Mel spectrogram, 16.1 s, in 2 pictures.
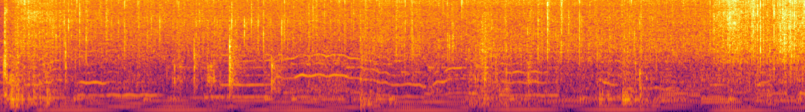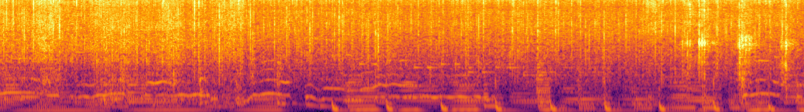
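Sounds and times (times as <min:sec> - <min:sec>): background music: 0:00.0 - 0:16.0
vegetables sizzling in a frying pan: 0:04.8 - 0:16.0.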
